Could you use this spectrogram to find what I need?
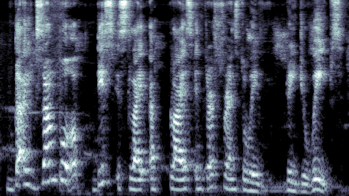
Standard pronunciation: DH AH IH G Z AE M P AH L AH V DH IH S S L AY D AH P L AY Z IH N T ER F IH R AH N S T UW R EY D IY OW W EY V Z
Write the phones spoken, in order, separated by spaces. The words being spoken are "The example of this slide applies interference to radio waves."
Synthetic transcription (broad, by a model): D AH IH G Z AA M P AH L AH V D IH S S L AY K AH P L AY S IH N T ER F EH R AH N S T UW W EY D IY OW W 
